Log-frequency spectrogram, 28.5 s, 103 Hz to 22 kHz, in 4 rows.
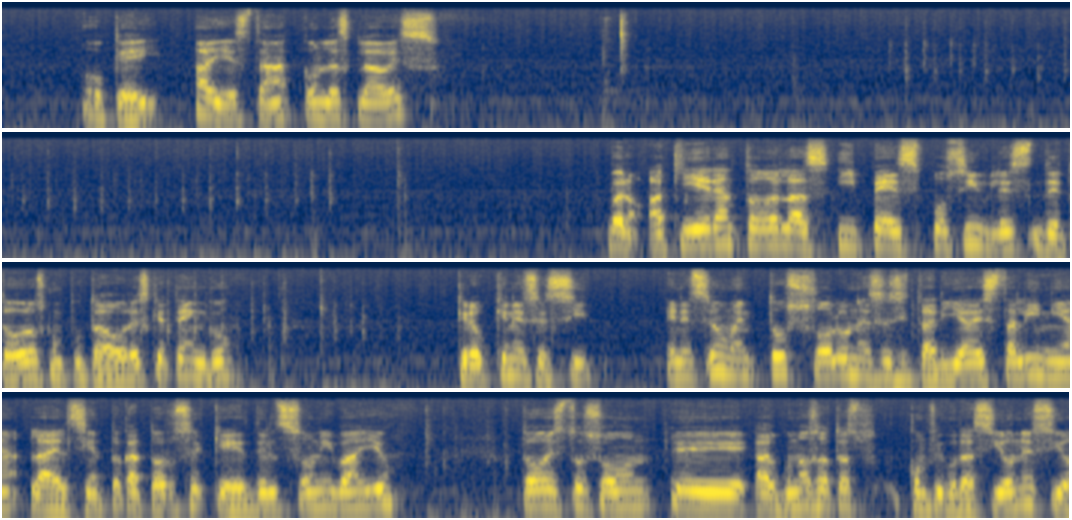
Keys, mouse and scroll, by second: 0.6-1.3 Up, 2.0-5.1 Up, 5.9 Down, 6.1 Down, 6.3 Down, 6.4-9.8 Down, 9.8-10.8 Right, 15.1 Down, 15.2 Down, 15.4 Down, 15.6 Down, 15.8 Down, 16.3 Up, 16.5 Up, 16.7 Up, 17.8 Down, 20.3 Right, 21.0 Right, 21.3-22.4 Right, 24.2 Up, 24.4 Up, 24.6 Up, 24.8 Up, 25.8 Down.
